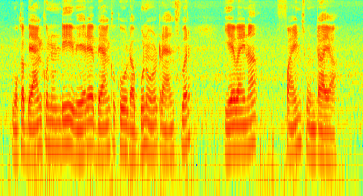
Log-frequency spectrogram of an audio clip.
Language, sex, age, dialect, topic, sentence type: Telugu, male, 25-30, Utterandhra, banking, question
